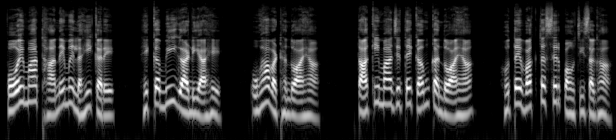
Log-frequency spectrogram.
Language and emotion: Sindhi, neutral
